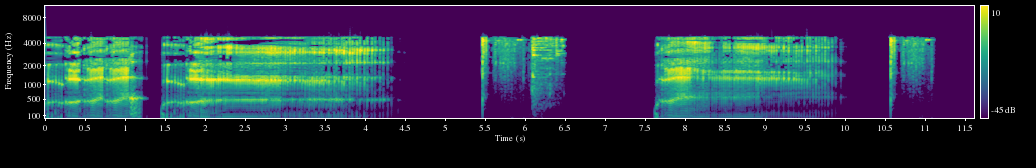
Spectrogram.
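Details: Several long, loud, gurgling cartoon burps with short pauses between, from the animated Talking Ben the Dog app character: burping.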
